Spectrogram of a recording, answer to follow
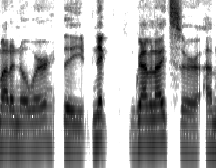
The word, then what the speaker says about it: Gravenites: The Nick Gravenites, or I'm not sure how you pronounce his name. Nick Gravenitis, yeah.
